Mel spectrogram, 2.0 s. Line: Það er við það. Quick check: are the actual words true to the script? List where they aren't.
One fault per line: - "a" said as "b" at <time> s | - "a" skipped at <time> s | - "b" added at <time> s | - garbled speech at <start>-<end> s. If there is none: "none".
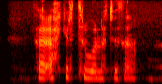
- "ekkert trúarlegt" added at 0.6 s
